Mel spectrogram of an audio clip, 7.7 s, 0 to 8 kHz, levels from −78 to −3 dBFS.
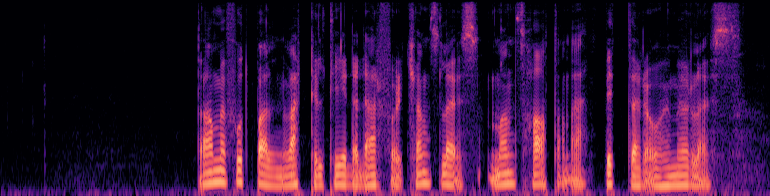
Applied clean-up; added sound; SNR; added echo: none; none; none; none.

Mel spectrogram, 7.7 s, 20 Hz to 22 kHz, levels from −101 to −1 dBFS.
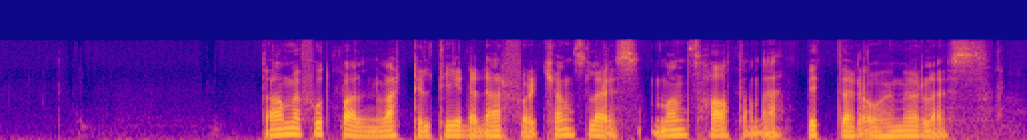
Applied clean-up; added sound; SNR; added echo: neural separator model SepFormer DNS4.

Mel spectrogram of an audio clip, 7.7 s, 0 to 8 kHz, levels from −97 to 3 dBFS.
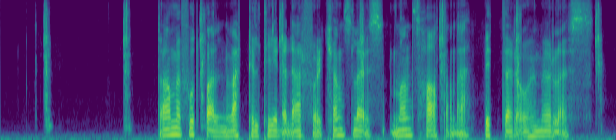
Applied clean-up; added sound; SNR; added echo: neural diffusion model UNIVERSE++.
